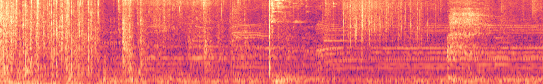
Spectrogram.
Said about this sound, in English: Oh my god. Look, right above us. Jesus. Something's torn through the roof. It must be worse than we thought out there.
